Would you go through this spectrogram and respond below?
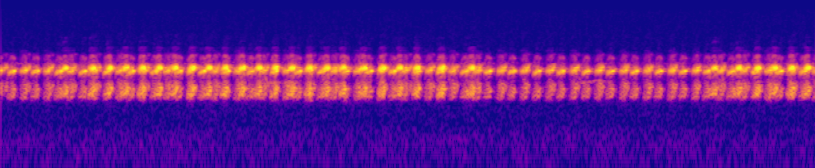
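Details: Forest pond in north-east Italy on an April night, where tree frogs sing in a rhythmic chorus: quick rasping pulses repeat about three times a second in steady waves, and several callers overlap throughout.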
